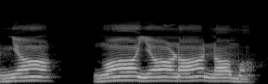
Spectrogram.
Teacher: अनुनासिक जिसका उच्चारण मुख और अनुनासिका से होता है, दांत माने नाक से, उसका ञ ङ य ण न म।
